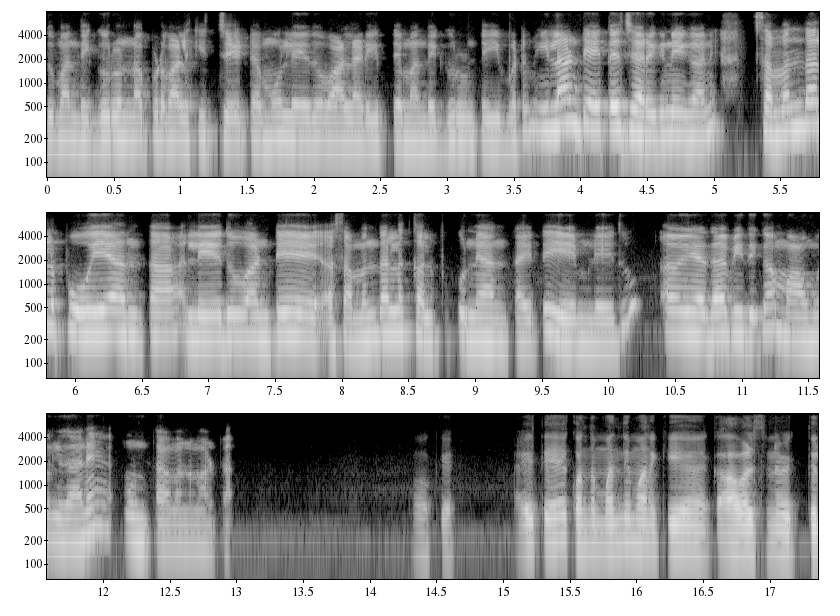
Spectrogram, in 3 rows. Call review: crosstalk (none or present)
none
